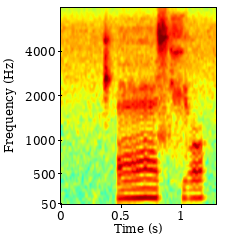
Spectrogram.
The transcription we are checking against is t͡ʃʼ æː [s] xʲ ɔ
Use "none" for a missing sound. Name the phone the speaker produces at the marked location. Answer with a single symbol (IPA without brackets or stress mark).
s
